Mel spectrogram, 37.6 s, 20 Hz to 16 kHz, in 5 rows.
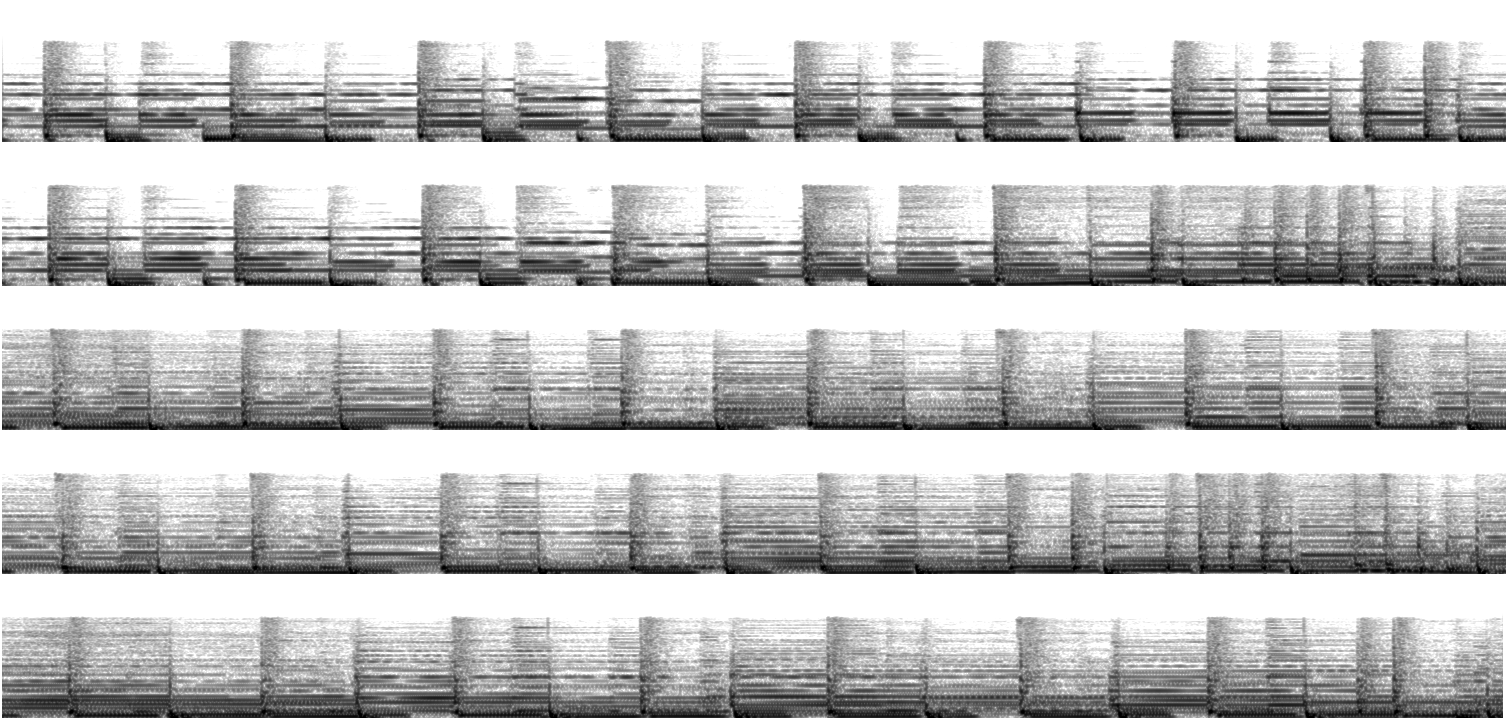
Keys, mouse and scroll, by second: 2.3 scroll up 1, 2.9 scroll up 1, 3.0 click, 5.1 click, 6.8 scroll up 1, 8.3 click, 9.9 click, 13.7 click, 15.0 click, 16.8 click, 18.6 scroll down 1, 19.9 click, 21.3 scroll up 1, 22.2 click, 27.0 scroll up 1, 27.7 click, 29.6 click, 31.6 scroll down 1, 33.1 scroll up 1, 34.4 scroll down 2, 35.6 scroll up 1.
